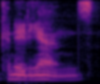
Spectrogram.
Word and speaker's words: Canadiens: You gotta say it properly. Canadian fans get mad. Canadiens.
